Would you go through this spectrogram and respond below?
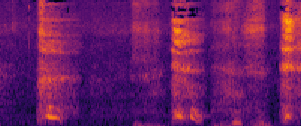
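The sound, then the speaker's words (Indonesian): A person imitates the labored, gasping breaths of a panicking COVID patient: four or five sharp, noisy gasps in an uneven rhythm, moderately loud, with no words spoken. “Makanya Bapak Ibu kalau penapasan COVID sudah bermasalah ditambah kepanikan, gemetar jantung, ngos-ngosan, uh langsung apa? Napasnya satu satu.”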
